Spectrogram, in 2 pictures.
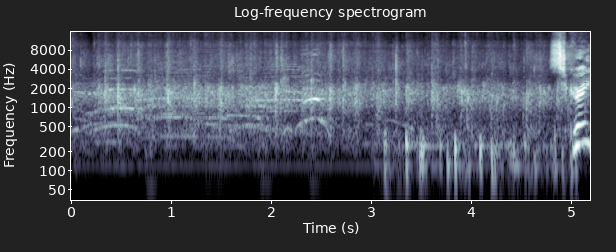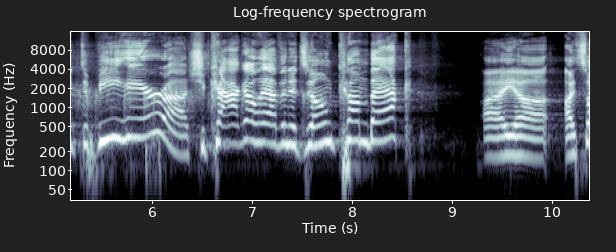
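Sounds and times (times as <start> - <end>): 
audience applause: 0.0 - 6.6
speech: 5.0 - 8.6, 9.3 - 10.3.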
